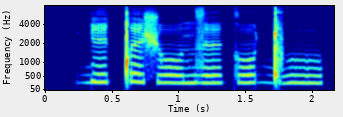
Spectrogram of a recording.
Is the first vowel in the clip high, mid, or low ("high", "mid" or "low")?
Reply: mid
